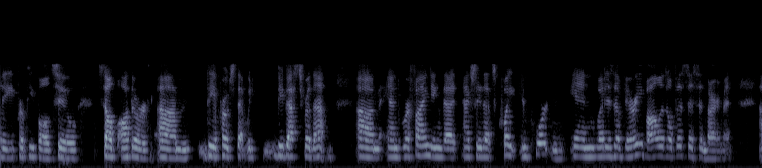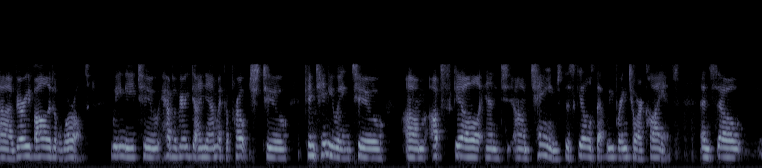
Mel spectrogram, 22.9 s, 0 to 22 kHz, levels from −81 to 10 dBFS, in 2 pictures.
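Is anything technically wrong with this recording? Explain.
No, no technical faults heard.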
